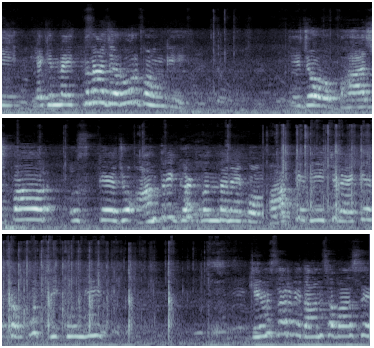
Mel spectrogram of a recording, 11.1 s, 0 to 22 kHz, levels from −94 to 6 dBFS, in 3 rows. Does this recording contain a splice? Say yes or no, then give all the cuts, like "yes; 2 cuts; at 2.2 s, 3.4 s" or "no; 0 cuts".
yes; 1 cut; at 6.3 s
